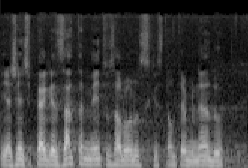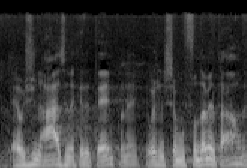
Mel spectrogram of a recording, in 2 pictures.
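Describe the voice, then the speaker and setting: With a dark, mellow tone, a man speaks at a fairly low pitch with fairly even intonation. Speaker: teacher, former seminarian. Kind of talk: interview testimony.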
